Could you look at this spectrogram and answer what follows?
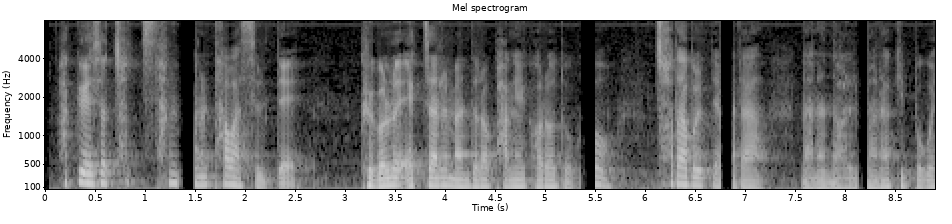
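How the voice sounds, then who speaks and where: A male pastor giving a Sunday sermon, reading a poem and a letter aloud gently and slowing down on the tender lines. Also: fairly low pitch. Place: church sanctuary.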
